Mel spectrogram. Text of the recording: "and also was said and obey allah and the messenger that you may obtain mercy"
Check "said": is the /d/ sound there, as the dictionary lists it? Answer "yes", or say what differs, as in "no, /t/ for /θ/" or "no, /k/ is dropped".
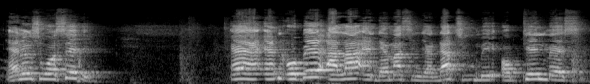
no, /d/ is dropped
